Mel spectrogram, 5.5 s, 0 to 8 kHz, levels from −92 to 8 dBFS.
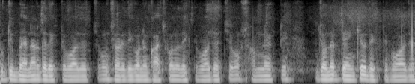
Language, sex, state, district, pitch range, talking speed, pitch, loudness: Bengali, male, West Bengal, Jhargram, 100-110 Hz, 240 wpm, 100 Hz, -18 LUFS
